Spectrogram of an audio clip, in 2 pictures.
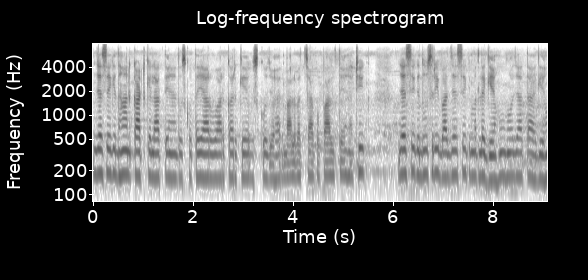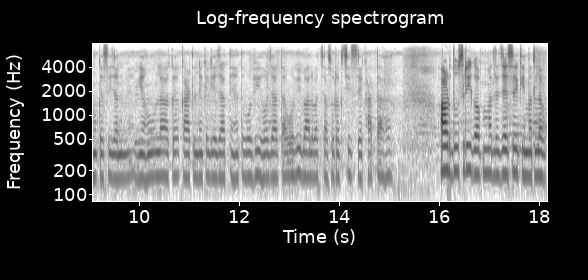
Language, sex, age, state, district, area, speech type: Hindi, female, 45-60, Bihar, Madhepura, rural, spontaneous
